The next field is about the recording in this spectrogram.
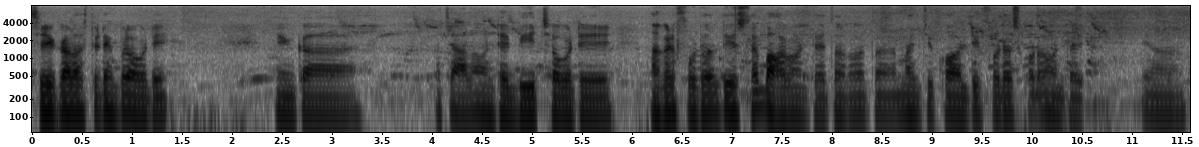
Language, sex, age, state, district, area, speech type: Telugu, male, 18-30, Andhra Pradesh, Anakapalli, rural, spontaneous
